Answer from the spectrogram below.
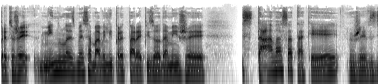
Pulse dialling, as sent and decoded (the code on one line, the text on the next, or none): none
